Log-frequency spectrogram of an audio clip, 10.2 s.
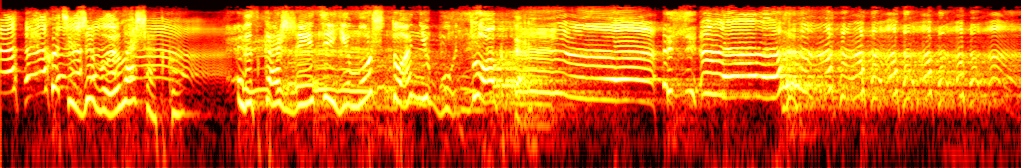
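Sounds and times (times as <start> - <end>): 
boy wailing and screaming: 0.0 - 8.4
speech: 0.6 - 5.6, 6.6 - 8.5
laughter: 7.8 - 10.2.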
